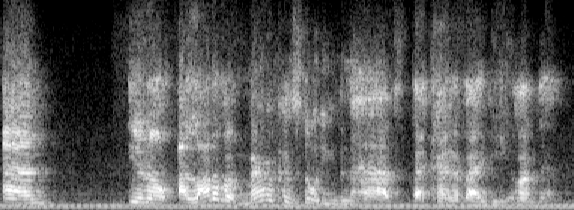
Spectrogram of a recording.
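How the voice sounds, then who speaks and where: A man with a bright, forceful voice chatting on a livestream. He hammers his points home by repeating them, with slangy asides. His voice carries a roomy echo. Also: medium pitch, very animated, moderate pace, slight background noise. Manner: emphatic and repetitive, with slangy asides. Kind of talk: casual political chat.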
